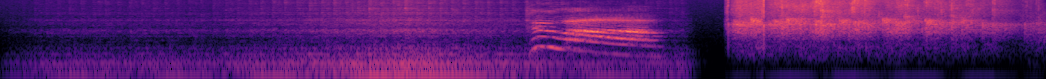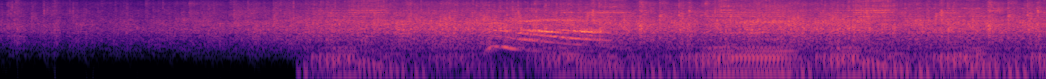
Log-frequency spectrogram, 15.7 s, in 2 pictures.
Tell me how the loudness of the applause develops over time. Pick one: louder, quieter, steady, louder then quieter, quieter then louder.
quieter then louder.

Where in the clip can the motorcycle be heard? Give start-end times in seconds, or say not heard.
0.0-5.2, 10.1-15.6.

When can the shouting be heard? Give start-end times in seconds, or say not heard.
4.0-5.0, 11.4-12.6.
